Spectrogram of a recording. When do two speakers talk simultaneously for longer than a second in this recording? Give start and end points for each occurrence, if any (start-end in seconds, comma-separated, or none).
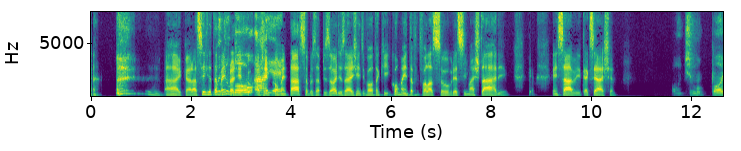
2.4-3.8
